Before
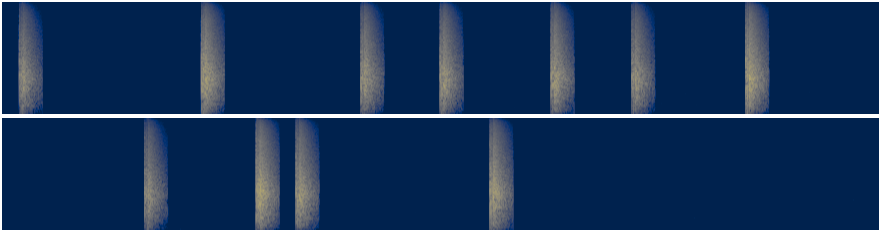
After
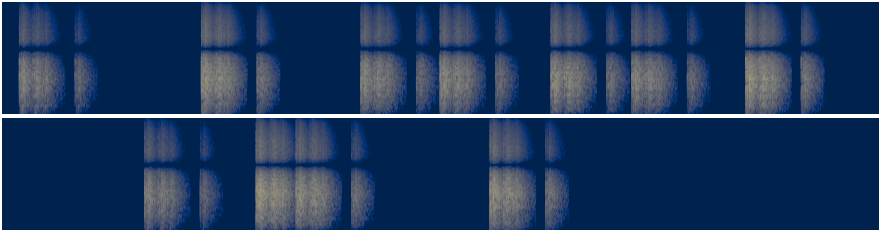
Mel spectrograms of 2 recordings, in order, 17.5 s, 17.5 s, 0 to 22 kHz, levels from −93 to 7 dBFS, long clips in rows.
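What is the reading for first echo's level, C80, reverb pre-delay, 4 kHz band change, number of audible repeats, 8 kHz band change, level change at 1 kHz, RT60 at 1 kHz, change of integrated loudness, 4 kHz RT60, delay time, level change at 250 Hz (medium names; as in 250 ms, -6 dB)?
-5.5 dB, no reverb, no reverb, -13.5 dB, 3, -4.0 dB, -3.5 dB, no reverb, -6.0 dB, no reverb, 132 ms, -3.0 dB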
